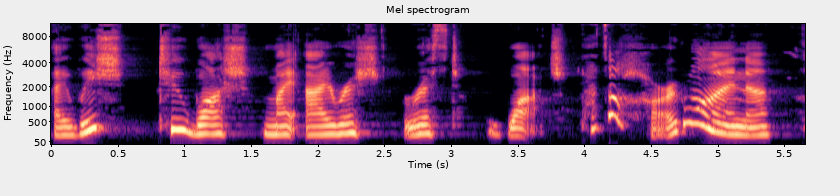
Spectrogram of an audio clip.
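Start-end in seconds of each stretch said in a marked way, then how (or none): 0.0-3.9 slow, careful, deliberate, drawn-out speech. Practicing a tongue twister, said slowly the first time through. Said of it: "I'm going to say it slowly first".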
